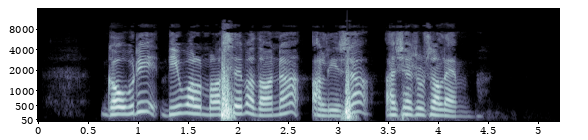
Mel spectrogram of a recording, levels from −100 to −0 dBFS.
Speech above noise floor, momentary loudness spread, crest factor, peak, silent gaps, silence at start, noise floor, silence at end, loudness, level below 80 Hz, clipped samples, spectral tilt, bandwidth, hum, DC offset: 72 dB; 10 LU; 18 dB; 0 dBFS; none; 0.65 s; -89 dBFS; 1 s; -18 LUFS; -46 dBFS; under 0.1%; -6 dB/octave; 10 kHz; none; under 0.1%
